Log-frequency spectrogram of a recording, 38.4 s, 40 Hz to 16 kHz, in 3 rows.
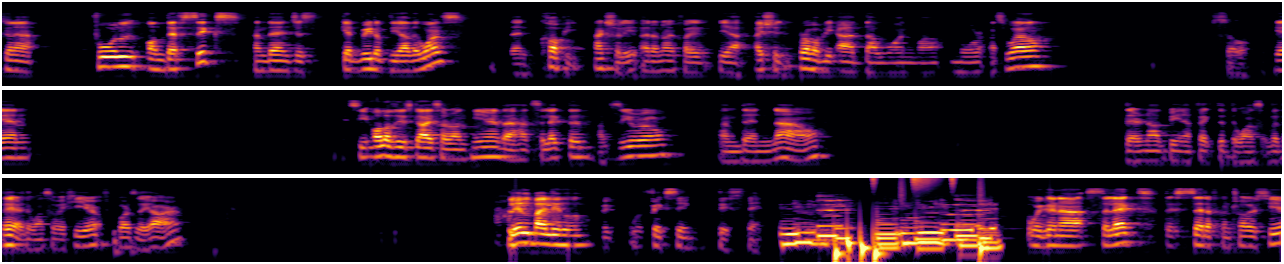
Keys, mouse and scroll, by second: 0.6-6.4 drag, 6.4 Tab, 7.0-9.5 middle drag, 9.5 click, 9.9-11.0 middle drag, 11.0 ctrl+click, 11.3 middle click, 11.4 ctrl+z, 11.9 click, 12.1 click, 12.2 middle click, 12.6 click, 12.8 click, 13.0 middle click, 13.7 click, 14.2 ctrl+shift+click, 14.5 middle click, 14.9 ctrl+shift+click, 15.1 middle click, 15.4 ctrl+shift+click, 15.7 middle click, 15.8 ctrl+z, 16.3 ctrl+shift+click, 16.5 middle click, 17.0 ctrl+shift+click, 17.2-18.7 middle drag, 18.8 click, 19.0 middle click, 19.3 Tab, 19.5 middle click, 20.1 click, 20.8 click, 21.4 click, 22.2 g, 24.8-26.5 middle drag, 26.5 g, 27.9 middle click, 28.5 click, 29.2 g, 30.5 Escape, 35.8-37.1 ctrl+middle drag, 37.1 click.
